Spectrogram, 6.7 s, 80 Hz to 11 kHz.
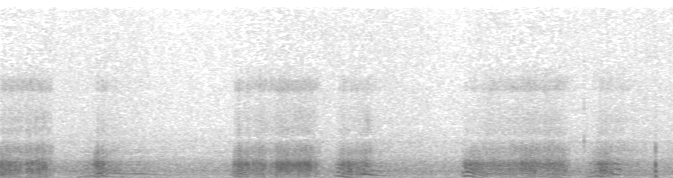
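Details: Sleeping 68-day-old baby girl, nasal mucus removed before dawn but some possibly still at the back of the nose: soft, irregular snoring breaths, about 24 a minute; infant snoring.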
